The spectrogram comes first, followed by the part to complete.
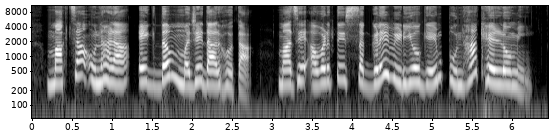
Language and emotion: Marathi, happy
